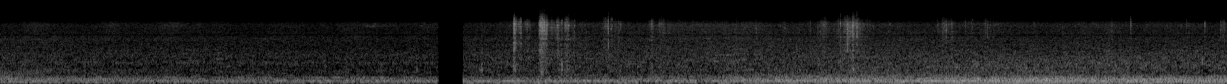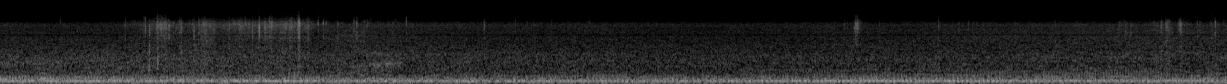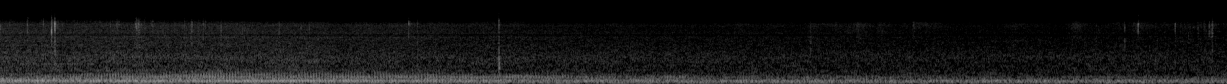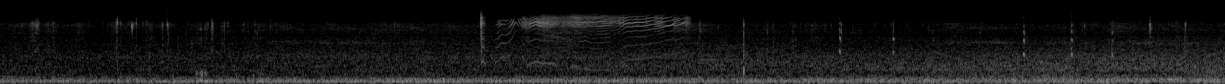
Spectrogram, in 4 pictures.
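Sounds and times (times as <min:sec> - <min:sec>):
dry leaves crackling: 0:04.9 - 0:18.8, 0:19.9 - 0:29.3, 0:33.0 - 0:49.0
faint ticks and rustles: 0:32.6 - 0:39.9.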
